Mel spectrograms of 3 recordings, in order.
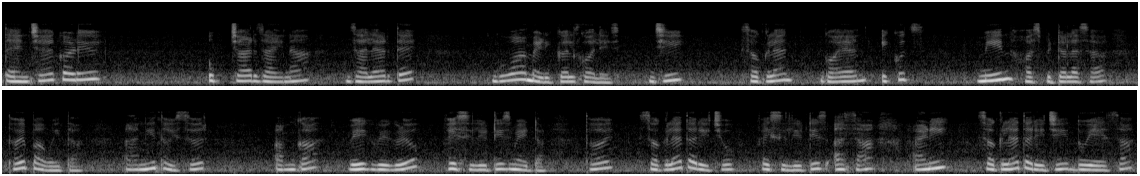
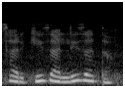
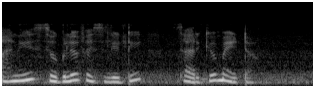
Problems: background sounds at intervals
